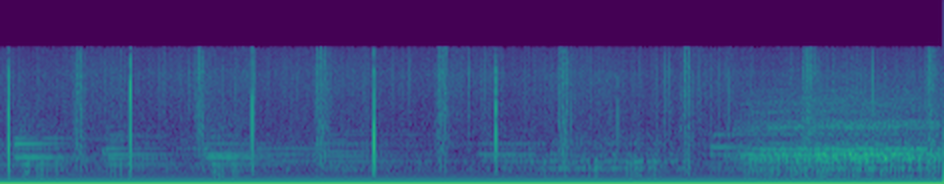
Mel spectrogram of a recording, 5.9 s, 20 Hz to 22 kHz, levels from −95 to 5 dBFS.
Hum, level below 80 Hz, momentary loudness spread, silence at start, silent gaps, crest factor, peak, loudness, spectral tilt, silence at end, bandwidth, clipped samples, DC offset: none; -68 dBFS; 9 LU; 0 s; none; 36 dB; -6 dBFS; -41 LUFS; -2 dB/octave; 0 s; 9.2 kHz; under 0.1%; 5%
